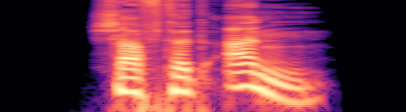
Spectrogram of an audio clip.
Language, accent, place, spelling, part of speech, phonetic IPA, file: German, Germany, Berlin, schafftet an, verb, [ˌʃaftət ˈan], De-schafftet an.ogg
- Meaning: inflection of anschaffen: 1. second-person plural preterite 2. second-person plural subjunctive II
